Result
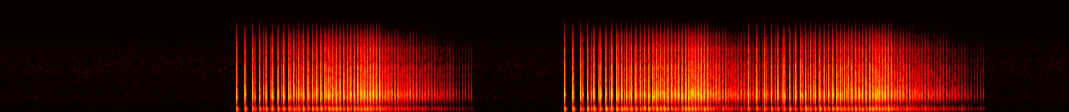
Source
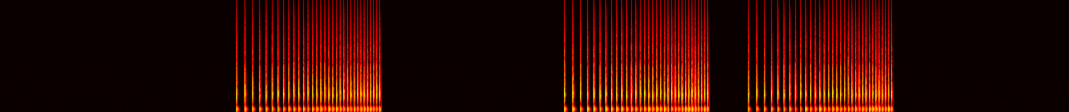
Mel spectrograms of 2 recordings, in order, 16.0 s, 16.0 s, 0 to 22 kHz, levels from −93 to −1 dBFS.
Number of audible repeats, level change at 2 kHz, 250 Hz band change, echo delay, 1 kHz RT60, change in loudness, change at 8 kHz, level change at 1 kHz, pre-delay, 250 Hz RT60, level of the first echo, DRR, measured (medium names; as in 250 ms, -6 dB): 4, +6.0 dB, -2.0 dB, 276 ms, no reverb, +2.0 dB, no reading, +2.0 dB, no reverb, no reverb, -12.0 dB, no reverb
